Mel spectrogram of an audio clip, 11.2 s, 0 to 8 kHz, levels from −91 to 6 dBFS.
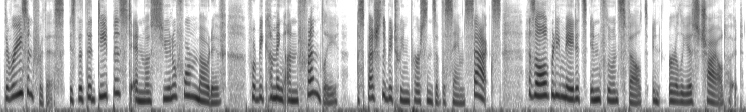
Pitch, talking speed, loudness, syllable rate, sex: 240 Hz, 165 wpm, -18 LUFS, 5.3 syllables/s, female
